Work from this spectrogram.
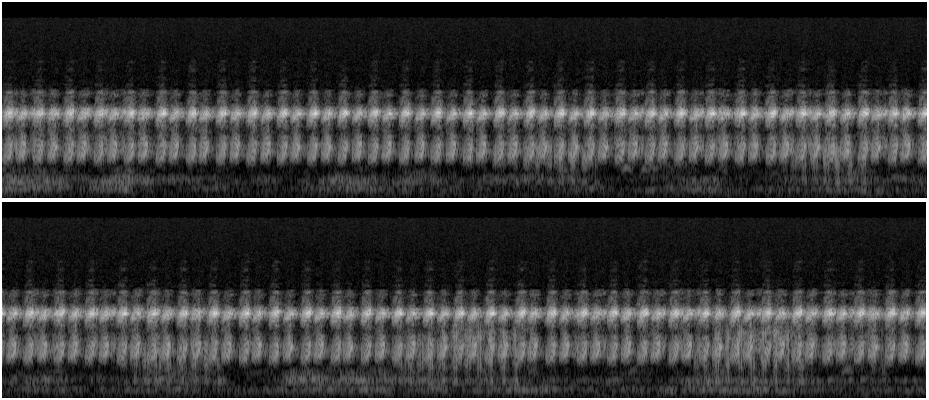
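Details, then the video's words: At a forest pond in north-east Italy on an April night, tree frogs sing together: an unbroken, rhythmic chorus of sharp croaks repeated about twice per second, with many voices layered over one another. "relaxing forest pond by night with singing tree frogs"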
